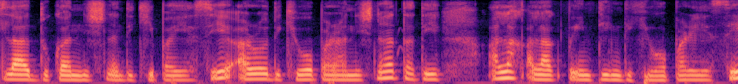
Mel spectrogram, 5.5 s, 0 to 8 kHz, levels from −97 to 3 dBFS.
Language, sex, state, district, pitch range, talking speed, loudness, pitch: Nagamese, female, Nagaland, Dimapur, 160-185 Hz, 185 wpm, -18 LUFS, 170 Hz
